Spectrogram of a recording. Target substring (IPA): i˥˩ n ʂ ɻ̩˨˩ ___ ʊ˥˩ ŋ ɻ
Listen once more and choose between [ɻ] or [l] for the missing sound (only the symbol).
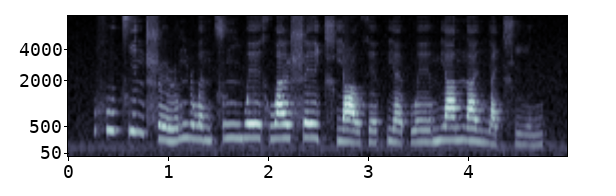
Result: ɻ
